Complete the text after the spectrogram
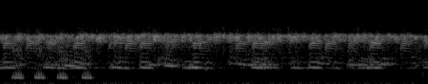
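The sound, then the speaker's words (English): A dense, continuous chorus of green tree frogs and cricket frogs in a southern swamp in the Apalachicola National Forest: buzzing nasal calls mixed with rapid clicking, with a few low pulsing croaks near the start, all at steady volume. “A variety of frogs are singing. They're the nasal tones of green tree frogs and the clicking tones of cricket frogs.”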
